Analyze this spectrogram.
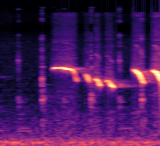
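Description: A loose pet bird chirps indoors in a house in a quick run of high, whistly tweets and short sliding calls, over a faint low background hum.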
